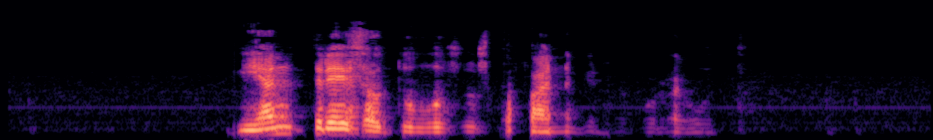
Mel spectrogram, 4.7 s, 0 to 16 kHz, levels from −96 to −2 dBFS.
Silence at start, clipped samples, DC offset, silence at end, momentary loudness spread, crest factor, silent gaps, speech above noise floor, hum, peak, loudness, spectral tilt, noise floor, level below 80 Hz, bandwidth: 1.2 s; under 0.1%; under 0.1%; 1.8 s; 13 LU; 24 dB; none; 55 dB; none; -4 dBFS; -23 LUFS; -5 dB/octave; -79 dBFS; -80 dBFS; 7.6 kHz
